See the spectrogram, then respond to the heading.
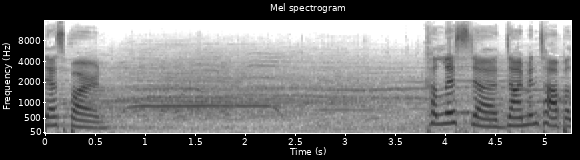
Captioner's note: audience clapping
